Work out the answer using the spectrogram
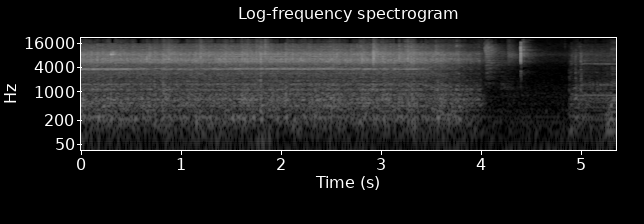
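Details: DeLonghi Magnifica XS espresso machine after service including mechanic valve replacement, grinding beans for a double: steady, even whirring with a constant high hum for four seconds, then cuts off cleanly; grinder running normally.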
